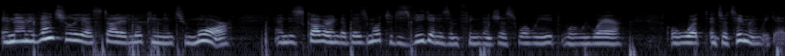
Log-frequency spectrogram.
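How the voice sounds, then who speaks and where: A woman speaks very fast with a French accent. Her pitch is medium, with ordinary variation. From France. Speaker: vegan coach. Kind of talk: lecture.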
